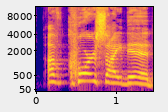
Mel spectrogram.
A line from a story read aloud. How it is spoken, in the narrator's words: blurted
